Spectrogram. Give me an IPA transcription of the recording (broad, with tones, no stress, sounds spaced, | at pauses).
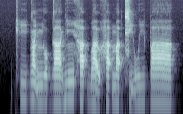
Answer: kʰ i˨ ɡ ã˦˨ ɲ o˨ ɡ ä˨ ɡ ĩ˦ h ä˦ ʔ b a̰˦˨ ʊ̯ h ä˦ ʔ m ä˦ ʔ t͡ɕ ḭ˦˨ w i˦ p ä˦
